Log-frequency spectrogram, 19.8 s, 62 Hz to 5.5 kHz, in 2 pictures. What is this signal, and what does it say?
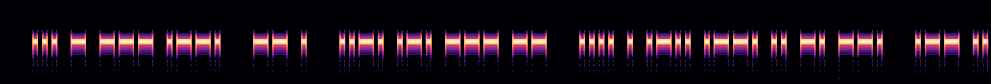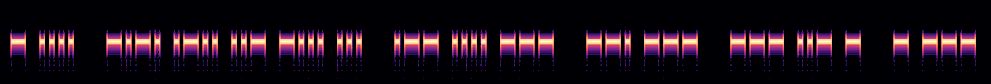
Morse code, heard as a keyed tone, about 25 wpm, 600 Hz. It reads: STOP ME FROM HELPING WITH CLUBS WHO GO OUT TO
